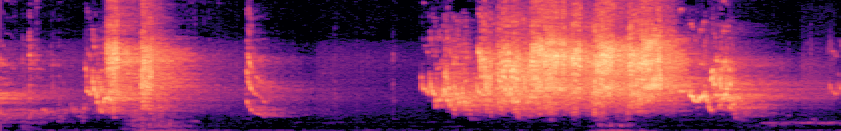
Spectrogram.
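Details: Domestic budgerigars in a house: two bursts of buzzy, grating chatter, the second long and dense, separated by a quiet pause, with faint low thumps underneath.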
